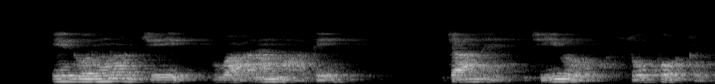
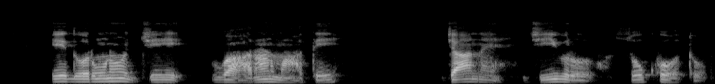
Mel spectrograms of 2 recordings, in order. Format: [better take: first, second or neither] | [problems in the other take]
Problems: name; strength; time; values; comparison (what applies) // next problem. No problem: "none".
second | room echo; dies away in 2 s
